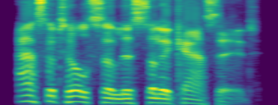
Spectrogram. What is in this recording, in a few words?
"acetylsalicylic acid", British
